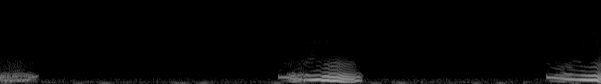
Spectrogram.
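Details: A sleeping cat snoring loudly: short, rough, buzzing snores, one breath every few seconds, with silence between.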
